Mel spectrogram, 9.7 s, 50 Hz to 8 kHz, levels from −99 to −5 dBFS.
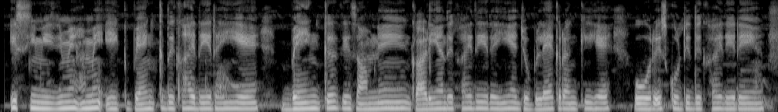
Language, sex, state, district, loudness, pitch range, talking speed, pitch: Hindi, male, Goa, North and South Goa, -32 LUFS, 150-160 Hz, 175 wpm, 155 Hz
